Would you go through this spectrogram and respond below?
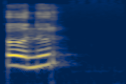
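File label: "ӧныр", Komi, female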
